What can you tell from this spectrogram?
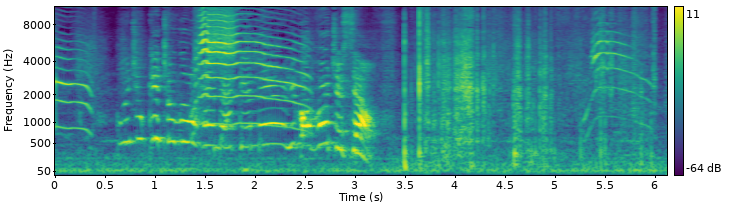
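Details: Kitten in a cardboard carrier box at an animal shelter in Philadelphia, USA, recorded September 22, giving several high, harmonic-rich meows that rise then fall and waver, with a shorter mew near the end; a person talks quietly between calls.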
